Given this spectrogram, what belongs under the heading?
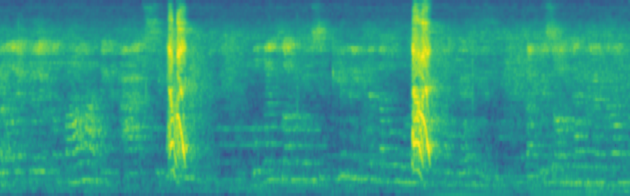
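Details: One-month-old baby girl: two brief, sharp hiccups about two seconds apart over faint room and background noise: infant hiccups.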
